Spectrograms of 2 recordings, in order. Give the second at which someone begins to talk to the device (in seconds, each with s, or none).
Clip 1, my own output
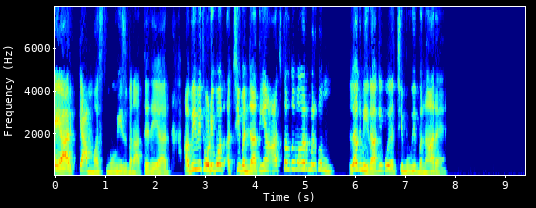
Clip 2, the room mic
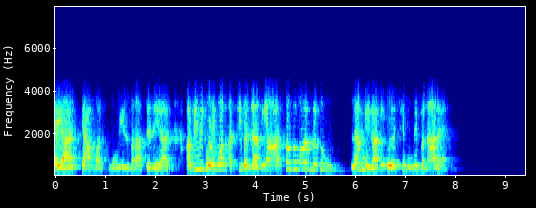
none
